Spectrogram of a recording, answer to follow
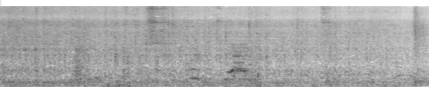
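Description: Faint, distant voices calling out now and then over a steady outdoor noise haze.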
